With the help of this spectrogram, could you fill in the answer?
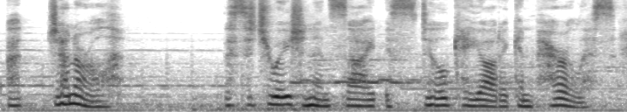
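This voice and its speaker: A woman's voice: medium pitch, normal speed, over music, lightly acted. An actress playing a formal, earnest female judge in a game cutscene.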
